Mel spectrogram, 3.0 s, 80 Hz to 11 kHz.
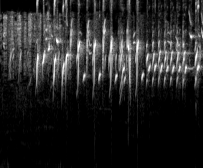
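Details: Wild European goldfinches in a large group in northern Morocco, 2022, giving quick chirpy, liquid twitters in a steady tumbling stream of short bright notes.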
